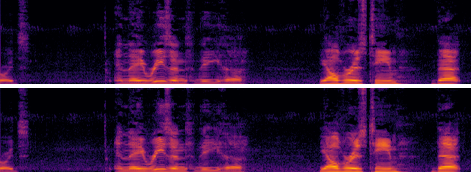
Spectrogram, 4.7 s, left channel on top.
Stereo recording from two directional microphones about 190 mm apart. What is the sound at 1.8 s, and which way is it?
Speech, 10° left (ahead or behind).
